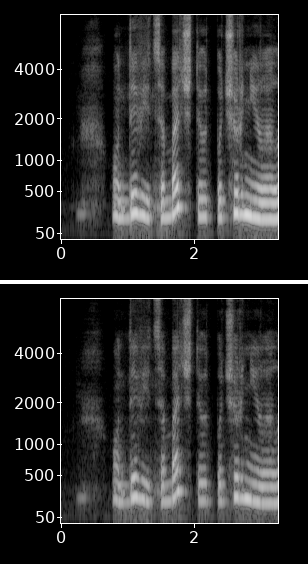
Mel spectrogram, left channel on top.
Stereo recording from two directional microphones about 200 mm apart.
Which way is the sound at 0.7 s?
50° left (ahead or behind).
